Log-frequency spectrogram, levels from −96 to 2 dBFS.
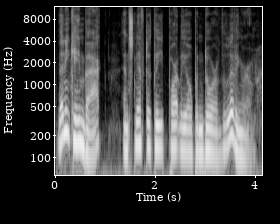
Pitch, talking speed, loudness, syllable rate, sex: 135 Hz, 215 wpm, -15 LUFS, 5.4 syllables/s, male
